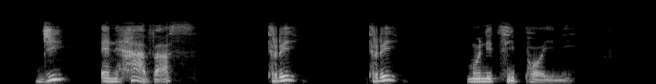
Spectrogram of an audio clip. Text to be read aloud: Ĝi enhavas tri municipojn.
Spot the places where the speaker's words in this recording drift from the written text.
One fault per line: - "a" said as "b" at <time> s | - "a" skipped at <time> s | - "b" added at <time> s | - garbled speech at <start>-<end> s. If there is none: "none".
- "tri" added at 3.7 s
